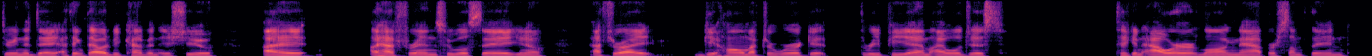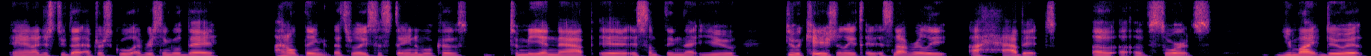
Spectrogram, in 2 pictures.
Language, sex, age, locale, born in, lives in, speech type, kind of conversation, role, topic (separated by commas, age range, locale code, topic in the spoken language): English, male, 18-19, en-US, United States, United States, conversation, unstructured, none, What habit could you redesign so your days feel lighter and still move you toward what you want?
